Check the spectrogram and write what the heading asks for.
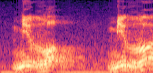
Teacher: Tidak dibaca min rabbihim, mirra seolah-olah nun tu tak ada, ra tu bersyaddah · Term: idgham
